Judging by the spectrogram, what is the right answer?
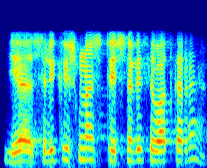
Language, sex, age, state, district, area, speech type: Hindi, male, 18-30, Rajasthan, Jaipur, urban, conversation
